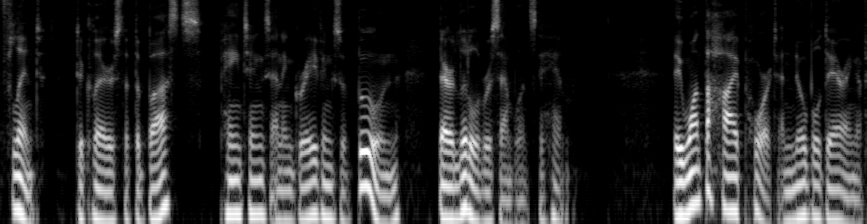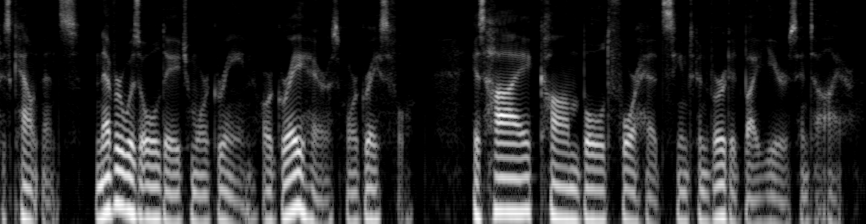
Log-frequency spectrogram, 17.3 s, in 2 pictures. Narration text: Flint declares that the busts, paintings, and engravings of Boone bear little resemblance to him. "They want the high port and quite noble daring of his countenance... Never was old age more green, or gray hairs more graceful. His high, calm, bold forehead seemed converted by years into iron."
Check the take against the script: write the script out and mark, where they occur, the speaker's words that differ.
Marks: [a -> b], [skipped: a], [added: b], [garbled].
Flint declares that the busts, paintings, and engravings of Boone bear little resemblance to him. "They want the high port and [skipped: quite] noble daring of his countenance... Never was old age more green, or gray hairs more graceful. His high, calm, bold forehead seemed converted by years into iron."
